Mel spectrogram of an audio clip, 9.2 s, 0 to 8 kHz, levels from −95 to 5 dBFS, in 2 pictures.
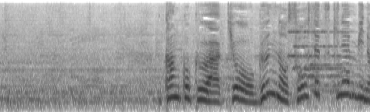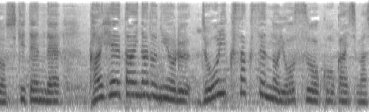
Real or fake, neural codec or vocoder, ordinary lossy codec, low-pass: fake; vocoder, 24 kHz, 100 mel bands, Vocos; none; 7.2 kHz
